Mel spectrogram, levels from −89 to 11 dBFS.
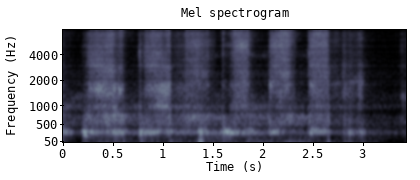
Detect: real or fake fake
